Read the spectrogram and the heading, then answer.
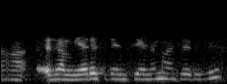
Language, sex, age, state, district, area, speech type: Telugu, female, 30-45, Andhra Pradesh, Kakinada, urban, conversation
